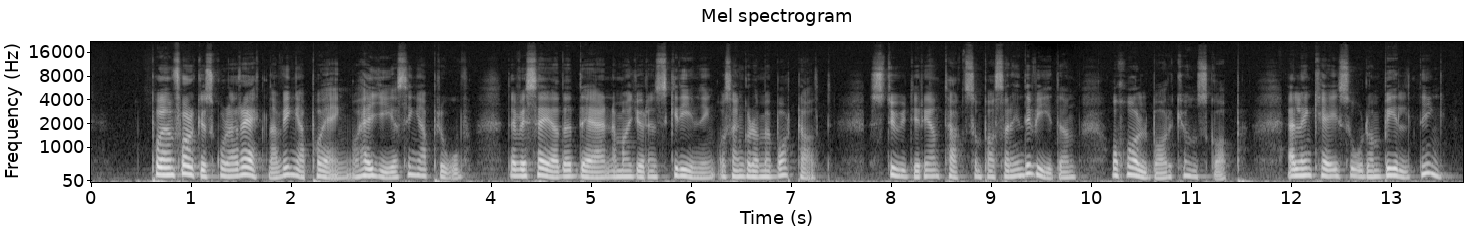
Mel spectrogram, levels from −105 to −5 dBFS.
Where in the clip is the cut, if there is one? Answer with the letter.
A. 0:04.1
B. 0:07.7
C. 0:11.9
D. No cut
B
